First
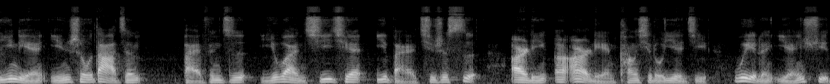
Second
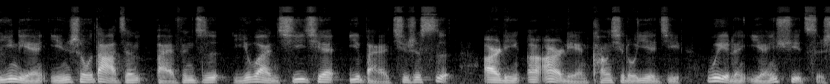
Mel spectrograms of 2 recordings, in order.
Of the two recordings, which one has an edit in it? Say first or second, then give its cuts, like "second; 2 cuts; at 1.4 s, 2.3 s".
second; 1 cut; at 1.5 s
